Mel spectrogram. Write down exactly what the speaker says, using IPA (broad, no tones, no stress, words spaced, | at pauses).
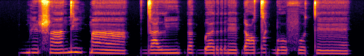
bĩʂã dĩk͡pã | dalĩ ɠɐɡ͡bɐrɛ̃ɗə dˤəɡ͡bofotɛ̃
